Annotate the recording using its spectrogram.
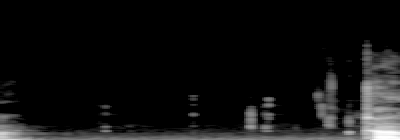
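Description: A few faint, light clicks from a stylus tapping and writing on a drawing tablet in a short pause, then a word of speech near the end.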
